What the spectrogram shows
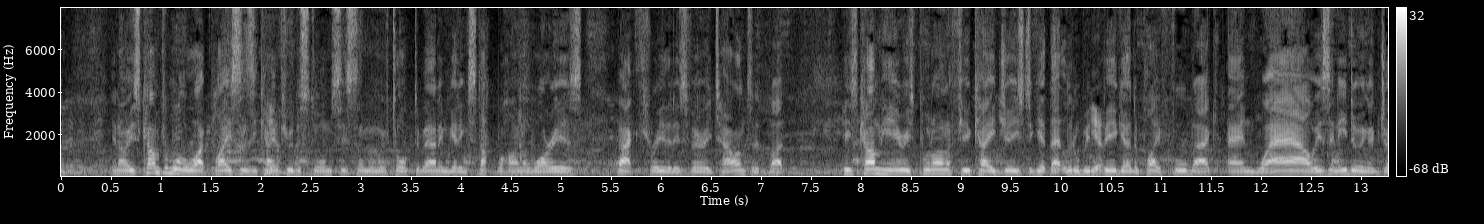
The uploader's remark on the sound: On location at Canberra Stadium. They survive a massive thunderstorm in the process!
